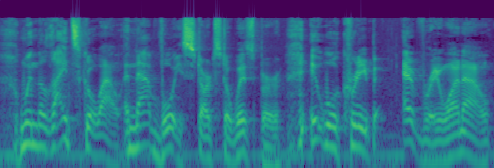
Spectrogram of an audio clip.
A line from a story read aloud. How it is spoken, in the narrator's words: Shayna exclaimed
